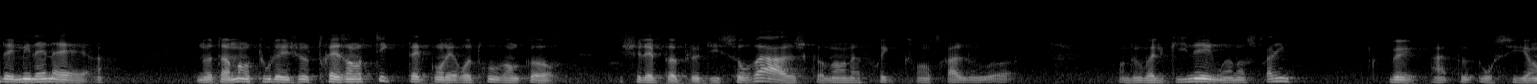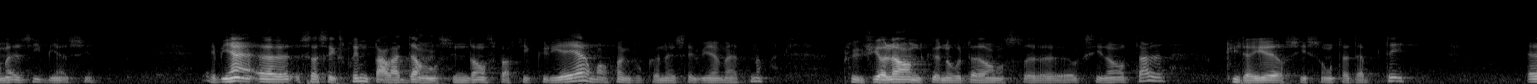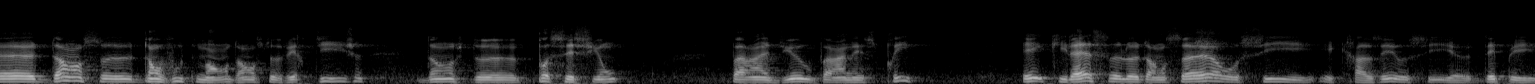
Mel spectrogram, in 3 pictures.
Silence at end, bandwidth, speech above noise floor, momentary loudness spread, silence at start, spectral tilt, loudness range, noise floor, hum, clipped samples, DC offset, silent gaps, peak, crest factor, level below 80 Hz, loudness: 0 s; 6.4 kHz; 31 dB; 14 LU; 0 s; -9 dB/octave; 7 LU; -61 dBFS; none; under 0.1%; under 0.1%; none; -8 dBFS; 24 dB; -64 dBFS; -31 LUFS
